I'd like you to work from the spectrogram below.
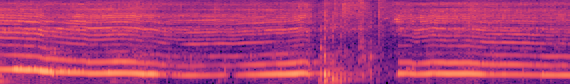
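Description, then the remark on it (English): A female dog, Lulu, whines in a long, low, moaning tone that slides slowly downward like a whale call, breaks briefly with a rough huff, then resumes, fairly loud, while being coaxed to climb one more step. “She sounds like the whale in Finding Nemo.”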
